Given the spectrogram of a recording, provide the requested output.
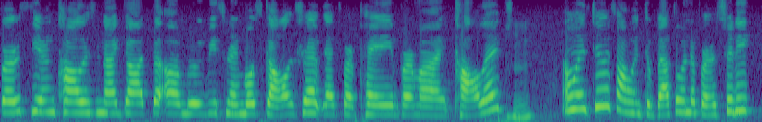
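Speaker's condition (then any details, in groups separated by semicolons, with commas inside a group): Down syndrome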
